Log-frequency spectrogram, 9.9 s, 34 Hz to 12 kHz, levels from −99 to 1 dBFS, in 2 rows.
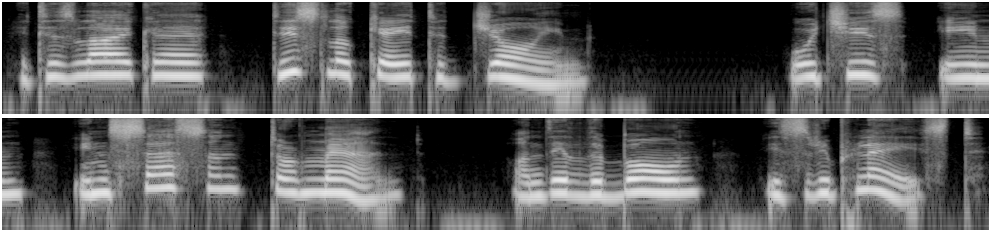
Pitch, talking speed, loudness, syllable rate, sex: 235 Hz, 95 wpm, -19 LUFS, 3.5 syllables/s, female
